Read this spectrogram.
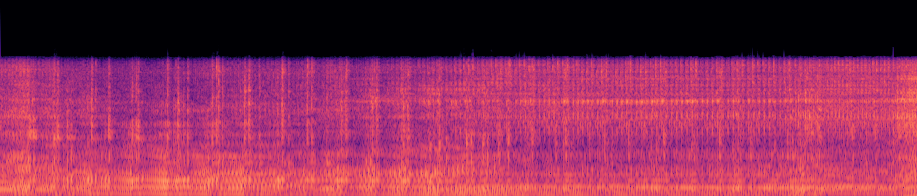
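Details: Engine at a busy idle with a fast, regular ticking knock riding over the engine note; engine knock, cause not clear from listening.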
